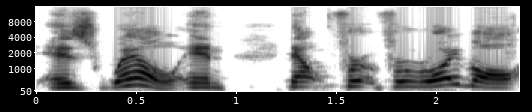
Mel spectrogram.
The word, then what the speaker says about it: Royval: And the way I see it, it's basically like the fundamentals, the consistency of Moreno versus the chaos of Royval. So, yeah, did I say that right? Royval? Yep. Okay.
